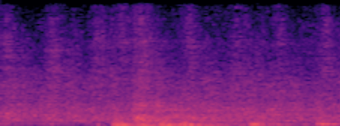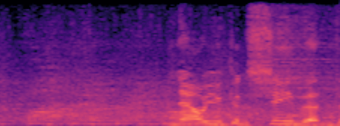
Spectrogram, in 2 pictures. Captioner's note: crowd chattering distantly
